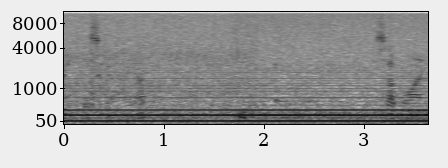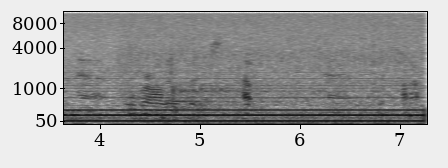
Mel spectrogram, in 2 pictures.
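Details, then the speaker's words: Traynor 8/201 analog mixer under test, microphone on channel 1, sub 1 and master output up: steady low electrical hum under faint background noise; sounds like a regular sound system plus a hum, owner suspects the mixer, source not confirmed. "To me, that sounds pretty similar to my regular sound system, plus a hum."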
